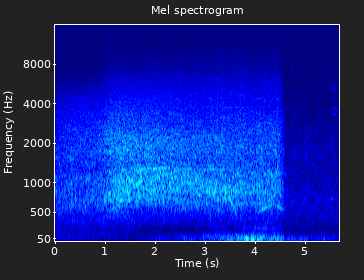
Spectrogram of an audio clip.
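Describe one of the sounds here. A large crowd cheers loudly, then quickly quiets.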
